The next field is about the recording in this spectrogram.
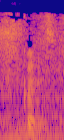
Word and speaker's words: Aquinas: So that's I think why at some point, I forget who it was, but Thomas, not the train, you know, the is it Aquinas, is that how you say it? Thomas Aquinas. Yeah, that's how you say it. Aquinas.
